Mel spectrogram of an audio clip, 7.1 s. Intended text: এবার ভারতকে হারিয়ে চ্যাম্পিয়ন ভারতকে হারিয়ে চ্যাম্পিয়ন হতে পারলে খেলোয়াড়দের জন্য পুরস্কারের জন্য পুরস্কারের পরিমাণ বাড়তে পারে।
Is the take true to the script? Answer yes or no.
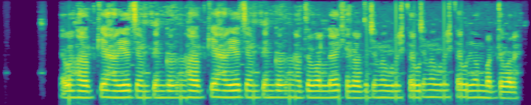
yes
